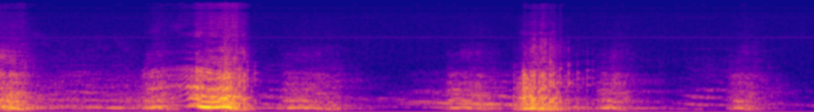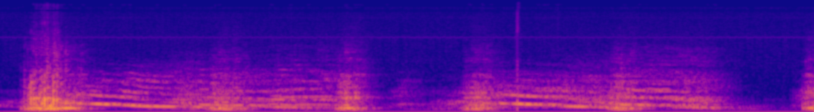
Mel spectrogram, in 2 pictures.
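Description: Lion roaring: a series of deep calls, each falling in pitch. The loudest come in the first few seconds, and the later calls are weaker.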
